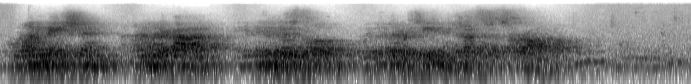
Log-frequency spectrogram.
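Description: A group of men and women recite together in unison in a large room.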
